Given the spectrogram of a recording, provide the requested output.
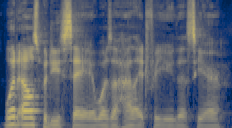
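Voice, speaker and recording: A man in his thirties with a hoarse voice, co-hosting a podcast and joking casually, swearing freely. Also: sits low, big pitch swings, fast talker. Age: 30s. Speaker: podcast co-host. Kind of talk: casual chat. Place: indoor studio, in San Francisco.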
